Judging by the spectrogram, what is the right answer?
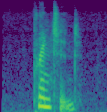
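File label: "printed", US English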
